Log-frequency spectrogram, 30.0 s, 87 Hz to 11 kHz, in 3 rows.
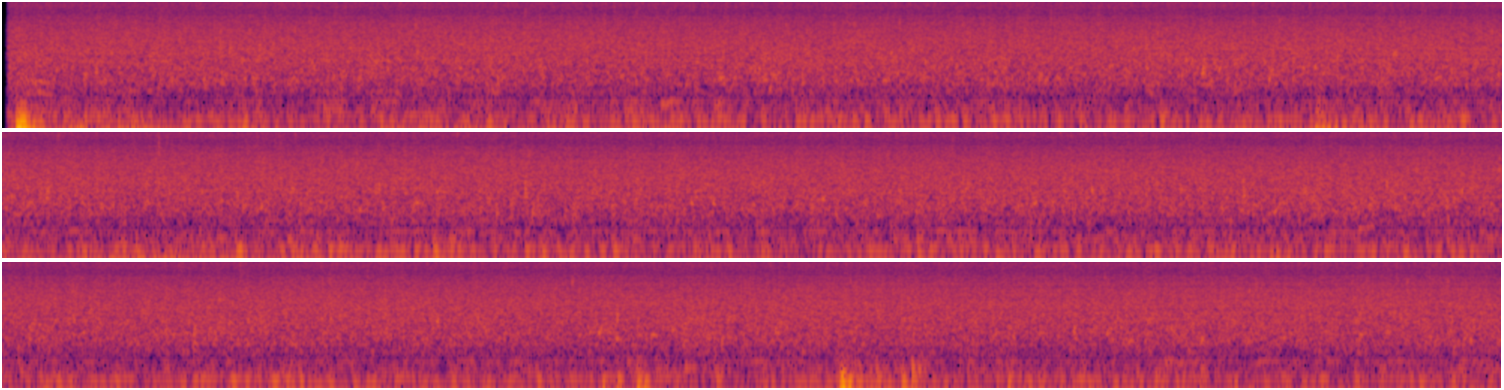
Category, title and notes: Soundscapes > Nature
hot springs waterfall in Banff Alberta Canada recorded on zoom h1n
flowing-water, hot-springs, waterfall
